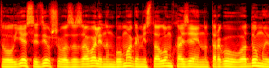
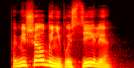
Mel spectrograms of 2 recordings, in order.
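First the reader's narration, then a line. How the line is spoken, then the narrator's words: Joyless wry smirk. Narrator (Russian): не особо весело усмехнулся Ян Карлович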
